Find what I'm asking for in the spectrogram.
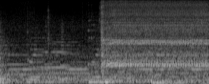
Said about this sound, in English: we'll mix together the wet and dry ingredients in the mixer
